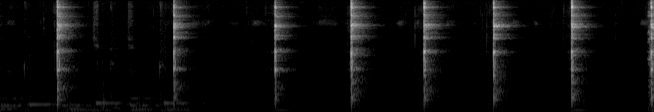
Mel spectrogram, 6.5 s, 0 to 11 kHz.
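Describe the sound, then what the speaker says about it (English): A knife slicing four bananas on a board, about eight crisp, evenly spaced chops knocking against the surface, close and clear. "So I've got 4 bananas and I'm slicing them."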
